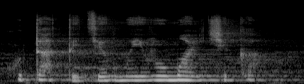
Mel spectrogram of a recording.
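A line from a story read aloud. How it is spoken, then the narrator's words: Shuddering whisper. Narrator (Russian): Она вздрогнула всем телом и прошептала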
